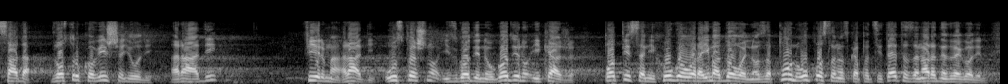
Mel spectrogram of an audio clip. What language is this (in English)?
Serbian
